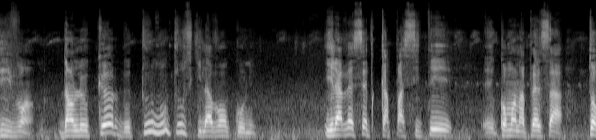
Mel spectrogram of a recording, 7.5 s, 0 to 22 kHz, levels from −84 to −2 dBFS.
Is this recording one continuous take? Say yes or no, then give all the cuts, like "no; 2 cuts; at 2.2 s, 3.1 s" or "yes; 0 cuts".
yes; 0 cuts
